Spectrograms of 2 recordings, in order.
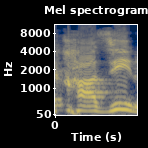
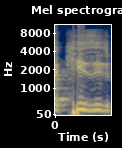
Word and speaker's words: খাজির: সে আমার মাহবুব, সে আমার বন্ধু হযরতে খাজির, বলেন না সুবহানাল্লাহ। কিতাবের মধ্যে আসছে খাজির, আমরা খিজির করে ডাকি, খিজির করলে সবাই চিনে, কিন্তু শুদ্ধ উচ্চারণ হচ্ছে হযরতে খাজির আলাইহিস সালাতু ওয়াস সালাম।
